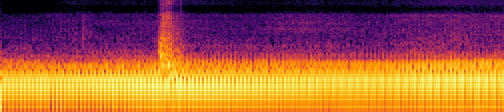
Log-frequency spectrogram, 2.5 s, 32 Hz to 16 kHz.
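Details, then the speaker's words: Car with rotted-out exhaust at steady idle: loud, raw, blatty drone much harsher than a stock muffler, one of the loudest cars started; exhaust leaking from the rotted-out system. "and of course a loud Echo right here that is probably the loudest car I started up actually no the Mark 8 is but this one has rotted out exhaust too"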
